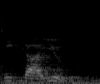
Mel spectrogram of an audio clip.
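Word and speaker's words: Ti Caillou: Chauvin, but the whole bay is Little Caillou, and in French it's called Tikayu, and it rhymed with Rougarou.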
